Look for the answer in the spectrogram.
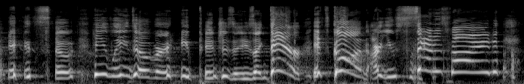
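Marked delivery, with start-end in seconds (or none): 2.7-5.2 high, emphatic irritation; exasperated driver. Retold or imitated. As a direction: imitate a fed-up rescuer. Imitates annoyed driver after removing spider.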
